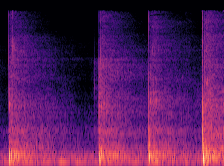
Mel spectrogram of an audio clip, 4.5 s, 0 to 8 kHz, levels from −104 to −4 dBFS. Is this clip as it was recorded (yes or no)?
no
